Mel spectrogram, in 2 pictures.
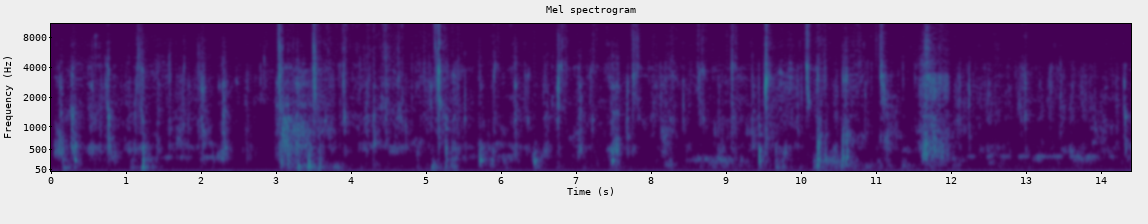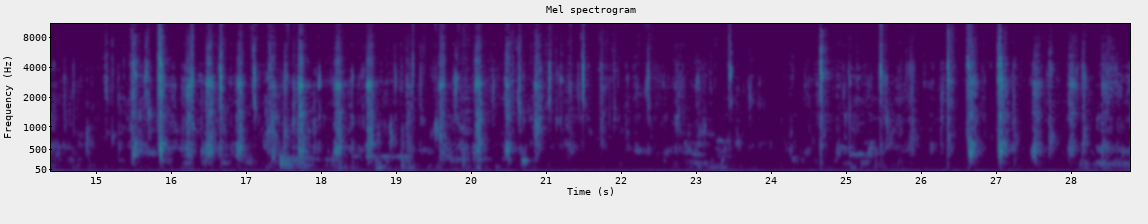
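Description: Close-miked chewing and mouth sounds of someone eating rice with mutton liver curry by hand: a dense run of small wet clicks and crunches. Fingers mix and squelch rice and gravy on a steel plate.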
